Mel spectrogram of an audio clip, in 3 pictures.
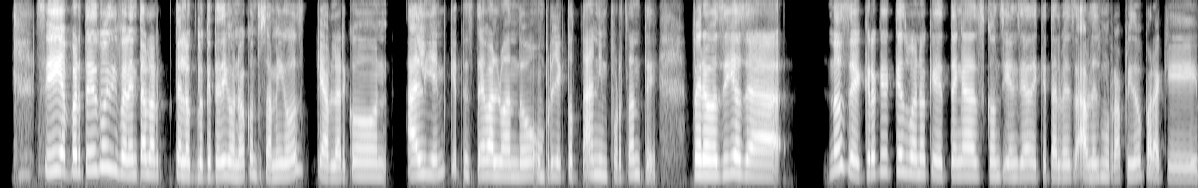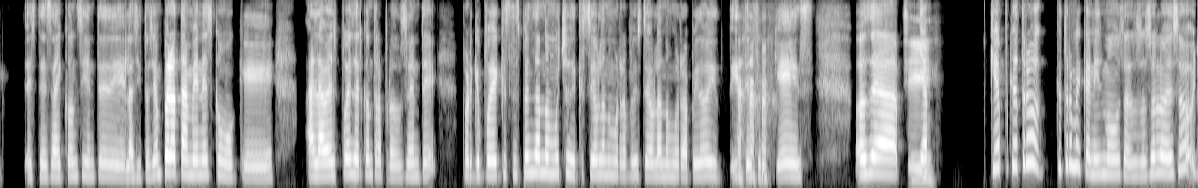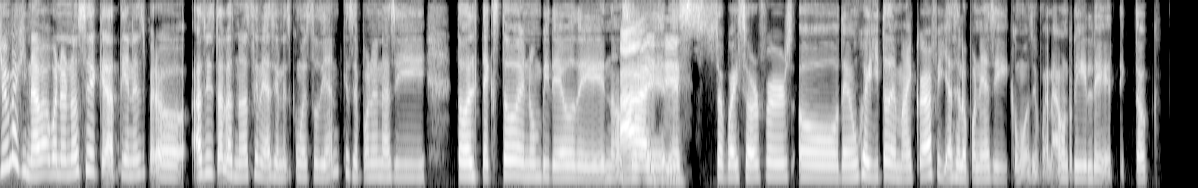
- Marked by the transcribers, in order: chuckle
- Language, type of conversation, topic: Spanish, podcast, ¿Qué métodos usas para estudiar cuando tienes poco tiempo?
